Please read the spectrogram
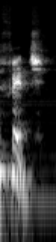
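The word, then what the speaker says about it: fetch: নিয়ে আসেন এই হচ্ছে ফেচ সো ফেচ মানে গিয়ে নিয়ে আসা সবাই আমার সঙ্গে বলেন ফেচ ফেচড ফেচড এটা কিন্তু ফেস হবে না অর্থাৎ ছ হবে না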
